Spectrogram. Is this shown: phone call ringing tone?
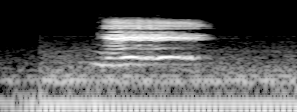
no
